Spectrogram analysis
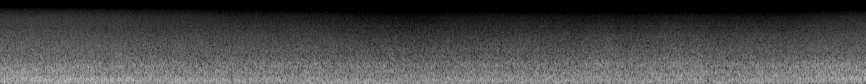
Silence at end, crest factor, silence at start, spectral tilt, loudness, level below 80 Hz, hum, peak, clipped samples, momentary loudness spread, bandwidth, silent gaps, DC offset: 0 s; 14 dB; 0 s; -5.5 dB/octave; -25 LUFS; -34 dBFS; none; -10 dBFS; under 0.1%; 5 LU; 16 kHz; none; under 0.1%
